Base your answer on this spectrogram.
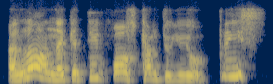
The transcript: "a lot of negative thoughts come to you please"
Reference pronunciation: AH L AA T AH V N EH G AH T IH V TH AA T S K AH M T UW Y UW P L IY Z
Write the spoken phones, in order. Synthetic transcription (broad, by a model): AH L AA T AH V N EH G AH T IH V F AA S K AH M T UW Y UW P L IY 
